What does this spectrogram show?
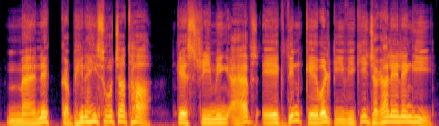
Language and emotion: Urdu, surprised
